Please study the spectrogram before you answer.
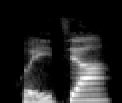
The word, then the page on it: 回家: Chinese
